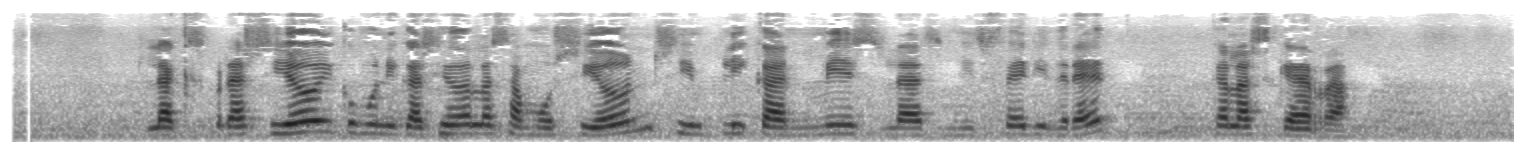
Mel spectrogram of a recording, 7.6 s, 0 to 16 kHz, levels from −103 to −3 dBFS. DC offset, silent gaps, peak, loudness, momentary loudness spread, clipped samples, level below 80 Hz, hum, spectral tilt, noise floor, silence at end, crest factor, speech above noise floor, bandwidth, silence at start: under 0.1%; none; -6 dBFS; -26 LUFS; 10 LU; under 0.1%; -78 dBFS; none; -1 dB/octave; -53 dBFS; 0.8 s; 22 dB; 27 dB; 11.5 kHz; 0.75 s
